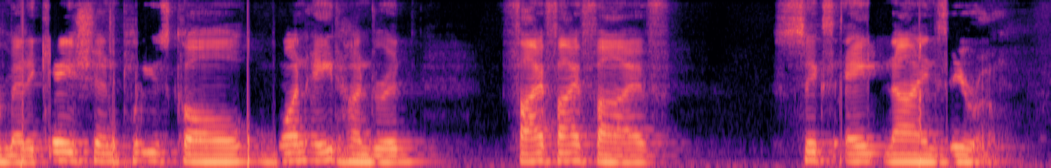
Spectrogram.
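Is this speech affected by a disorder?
No.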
